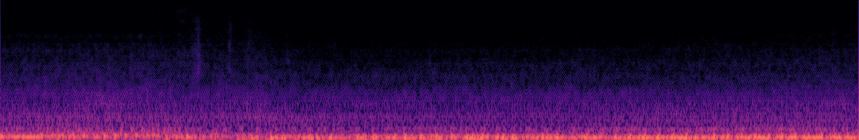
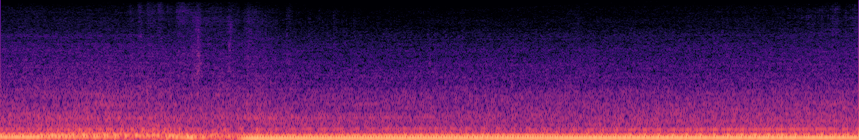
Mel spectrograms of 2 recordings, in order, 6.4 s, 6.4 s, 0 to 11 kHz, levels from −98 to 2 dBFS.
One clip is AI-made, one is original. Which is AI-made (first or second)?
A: first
